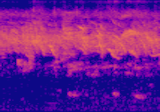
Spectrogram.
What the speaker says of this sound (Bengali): আমরা দেখানোর চেষ্টা করছি মিশরি ফার্মে মুরগি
